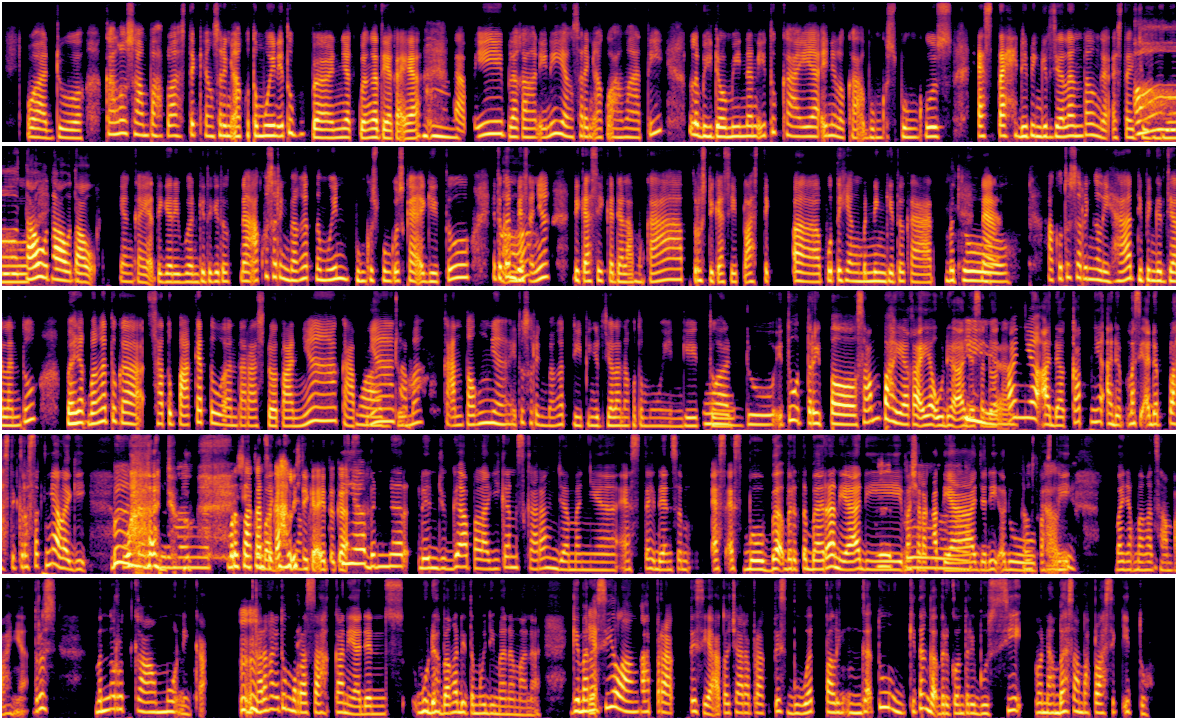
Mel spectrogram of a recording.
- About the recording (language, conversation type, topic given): Indonesian, podcast, Bagaimana cara paling mudah mengurangi sampah plastik sehari-hari?
- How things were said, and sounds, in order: other background noise; in English: "cup-nya"; in English: "triple"; in English: "ada"; laughing while speaking: "Waduh"; laughing while speaking: "sekali"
